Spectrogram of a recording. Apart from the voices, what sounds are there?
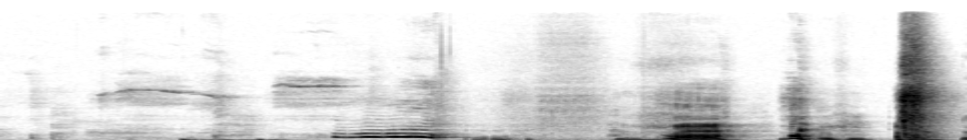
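dog sneezing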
